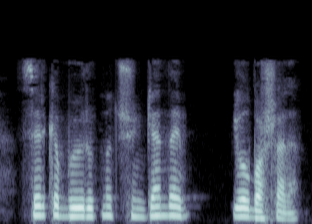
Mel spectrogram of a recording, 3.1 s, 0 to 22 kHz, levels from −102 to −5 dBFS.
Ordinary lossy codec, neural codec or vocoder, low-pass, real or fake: AAC, 32 kbps; none; 7.2 kHz; real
